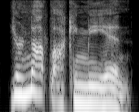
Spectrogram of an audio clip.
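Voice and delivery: a daughter refusing to be shut in; defiant little girl. A narrator's reading. Daughter voiced by narrator.

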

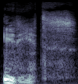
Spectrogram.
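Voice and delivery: bitter muttered insult. A narrator's reading. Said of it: "said Cassandra".

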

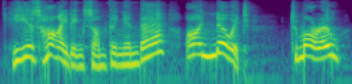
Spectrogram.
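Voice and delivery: put-on high, emphatic boy's insistence; stern, insistent. A narrator's reading. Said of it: "said James sternly".

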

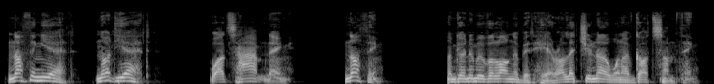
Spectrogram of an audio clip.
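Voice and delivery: a hint of the diver brushing off the question, speeding up; lightly voiced diver keeping it short; diver on comms. Diver Kate answers over comms.

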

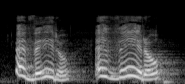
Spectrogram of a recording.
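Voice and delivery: high, loud thrilled outburst; excited cry. A narrator's reading. Princess cries out to the court, thrilled and loud. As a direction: cry out in delight at the miracle. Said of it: "urlava ella".

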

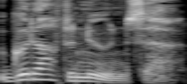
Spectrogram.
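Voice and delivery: high, courteous greeting dropping on "sir". A narrator's reading. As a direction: greet a valued customer with great courtesy. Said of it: "as courteously as to a millionaire".

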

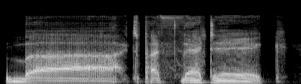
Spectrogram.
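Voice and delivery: low, drawn-out scornful rumble; deep rumbling voice. A narrator's reading. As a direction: rumble it slowly, like a big older man. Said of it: "a deep voice rumbled from just behind them".

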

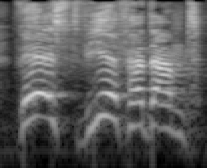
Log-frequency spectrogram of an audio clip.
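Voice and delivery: shouting the question, stressing Wer; angry shout. Acted. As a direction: demand it again, furious. Repeats the question harder. (wütend gebrüllt)

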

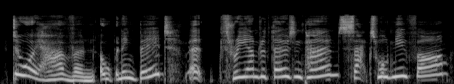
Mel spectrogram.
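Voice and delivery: high-pitched auctioneer calling for bids; fragile auctioneer. Acted. Auctioneer to the room, fragile authority. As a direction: open the bidding high, reaching for authority.

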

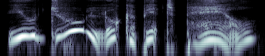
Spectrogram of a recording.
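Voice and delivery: put-on high-pitched elderly aunt; high aunt voice, mildly concerned; Dahlia, concerned. A narrator's reading. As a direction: remark on it in a high, fussy voice. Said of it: "Dahlia said".

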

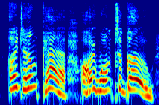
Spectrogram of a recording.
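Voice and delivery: put-on high, loud stubborn girl; defiant child.

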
